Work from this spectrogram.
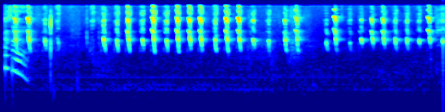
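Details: A female guinea pig chirps like a bird, a rare behaviour, in a fast, steady string of high notes, several each second; the recording's sound quality is poor.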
